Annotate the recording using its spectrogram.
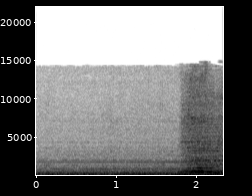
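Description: Steady low hum of an airliner cabin in flight, with a brief breathy vocal sound near the end.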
